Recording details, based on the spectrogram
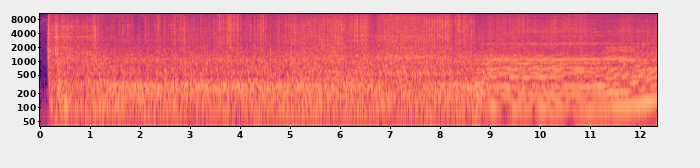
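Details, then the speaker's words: Jet Jon two-stroke jet boat engine after a Mikuni SBN 38 carburetor rebuild: a quick start, then a loud steady buzz climbing smoothly as the throttle opens, no stumbling; it now has pep it lacked before the rebuild. "She's got some pep to her now."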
